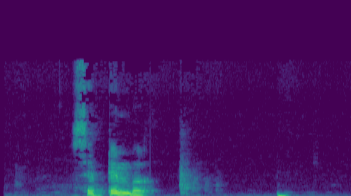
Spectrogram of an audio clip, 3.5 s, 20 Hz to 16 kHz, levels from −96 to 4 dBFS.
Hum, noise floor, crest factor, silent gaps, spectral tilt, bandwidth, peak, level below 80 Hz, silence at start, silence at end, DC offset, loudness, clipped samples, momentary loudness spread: none; -69 dBFS; 22 dB; none; -7 dB/octave; 11.5 kHz; -8 dBFS; -48 dBFS; 0.75 s; 0.65 s; under 0.1%; -26 LUFS; under 0.1%; 27 LU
